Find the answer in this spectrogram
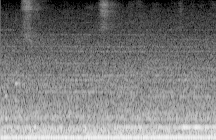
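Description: Low, steady droning ambient music with several sustained tones, from the exhibition's soundtrack.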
